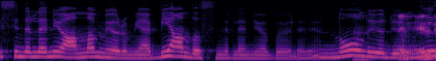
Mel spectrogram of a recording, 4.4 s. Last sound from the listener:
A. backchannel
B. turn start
B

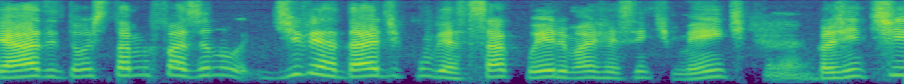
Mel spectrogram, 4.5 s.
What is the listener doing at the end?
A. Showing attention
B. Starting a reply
A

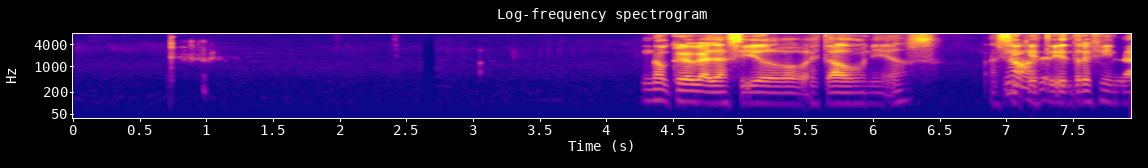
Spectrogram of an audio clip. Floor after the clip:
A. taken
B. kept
B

